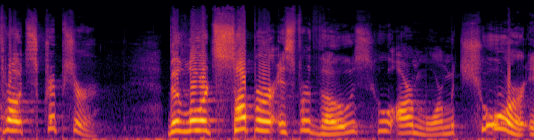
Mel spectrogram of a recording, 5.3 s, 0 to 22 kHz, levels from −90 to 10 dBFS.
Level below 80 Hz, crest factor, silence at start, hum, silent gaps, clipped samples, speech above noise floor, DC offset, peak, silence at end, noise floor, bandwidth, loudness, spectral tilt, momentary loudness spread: -44 dBFS; 12 dB; 0 s; none; none; under 0.1%; 28 dB; under 0.1%; 0 dBFS; 0 s; -40 dBFS; 13.5 kHz; -12 LUFS; -4 dB/octave; 15 LU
